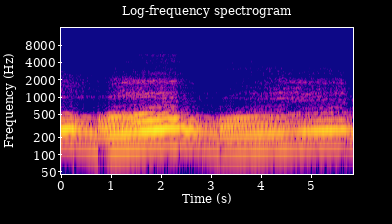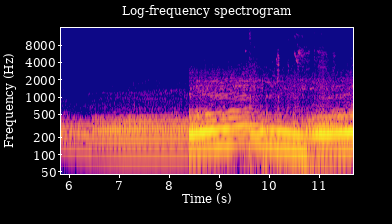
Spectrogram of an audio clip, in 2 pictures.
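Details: 1994 Honda Acty 4x4 truck, 660cc three-cylinder petrol, 5-speed manual, 114k km, pulling through the gears with a loud, raspy exhaust note from a leak before the muffler.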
